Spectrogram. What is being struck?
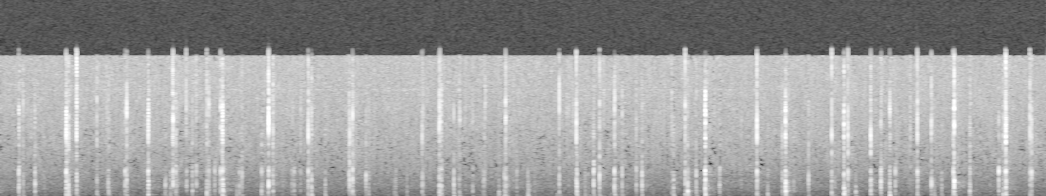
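Plastic case of markers.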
